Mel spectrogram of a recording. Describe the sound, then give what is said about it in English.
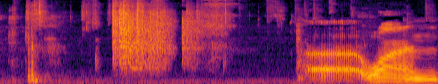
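A quick click, then two short bursts of rattling clatter, like dice being scooped up and rolled for a dexterity plus stealth roll in a tabletop game, followed by a person's drawn-out, rising and falling voice. “I don't have enough dice. Hold on. Got it. Now I do.”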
